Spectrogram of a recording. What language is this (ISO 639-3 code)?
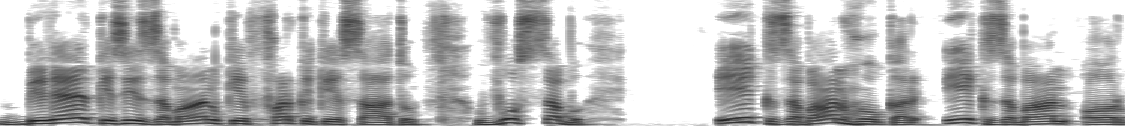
urd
